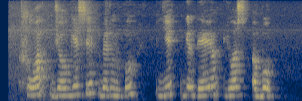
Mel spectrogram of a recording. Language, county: Lithuanian, Vilnius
